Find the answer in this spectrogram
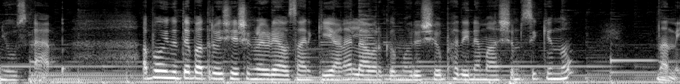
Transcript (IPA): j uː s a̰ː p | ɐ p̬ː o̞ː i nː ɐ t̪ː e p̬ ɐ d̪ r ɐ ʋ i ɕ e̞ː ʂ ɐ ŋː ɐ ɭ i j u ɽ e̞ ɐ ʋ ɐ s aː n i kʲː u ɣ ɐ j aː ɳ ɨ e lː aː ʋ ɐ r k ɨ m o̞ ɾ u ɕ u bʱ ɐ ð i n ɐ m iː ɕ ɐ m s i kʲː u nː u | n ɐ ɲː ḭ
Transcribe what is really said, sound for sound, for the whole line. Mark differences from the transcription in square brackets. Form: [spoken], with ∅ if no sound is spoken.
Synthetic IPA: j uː s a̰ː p | ɐ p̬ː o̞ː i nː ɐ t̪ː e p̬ ɐ [t̪] r ɐ ʋ i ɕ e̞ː ʂ ɐ ŋː ɐ ɭ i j u ɽ e̞ ɐ ʋ ɐ s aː n i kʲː u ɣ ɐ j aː ɳ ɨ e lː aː ʋ ɐ r k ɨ m o̞ ɾ u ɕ u bʱ ɐ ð i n ɐ m [aː] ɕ ɐ m s i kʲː u nː u | n ɐ [nː] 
